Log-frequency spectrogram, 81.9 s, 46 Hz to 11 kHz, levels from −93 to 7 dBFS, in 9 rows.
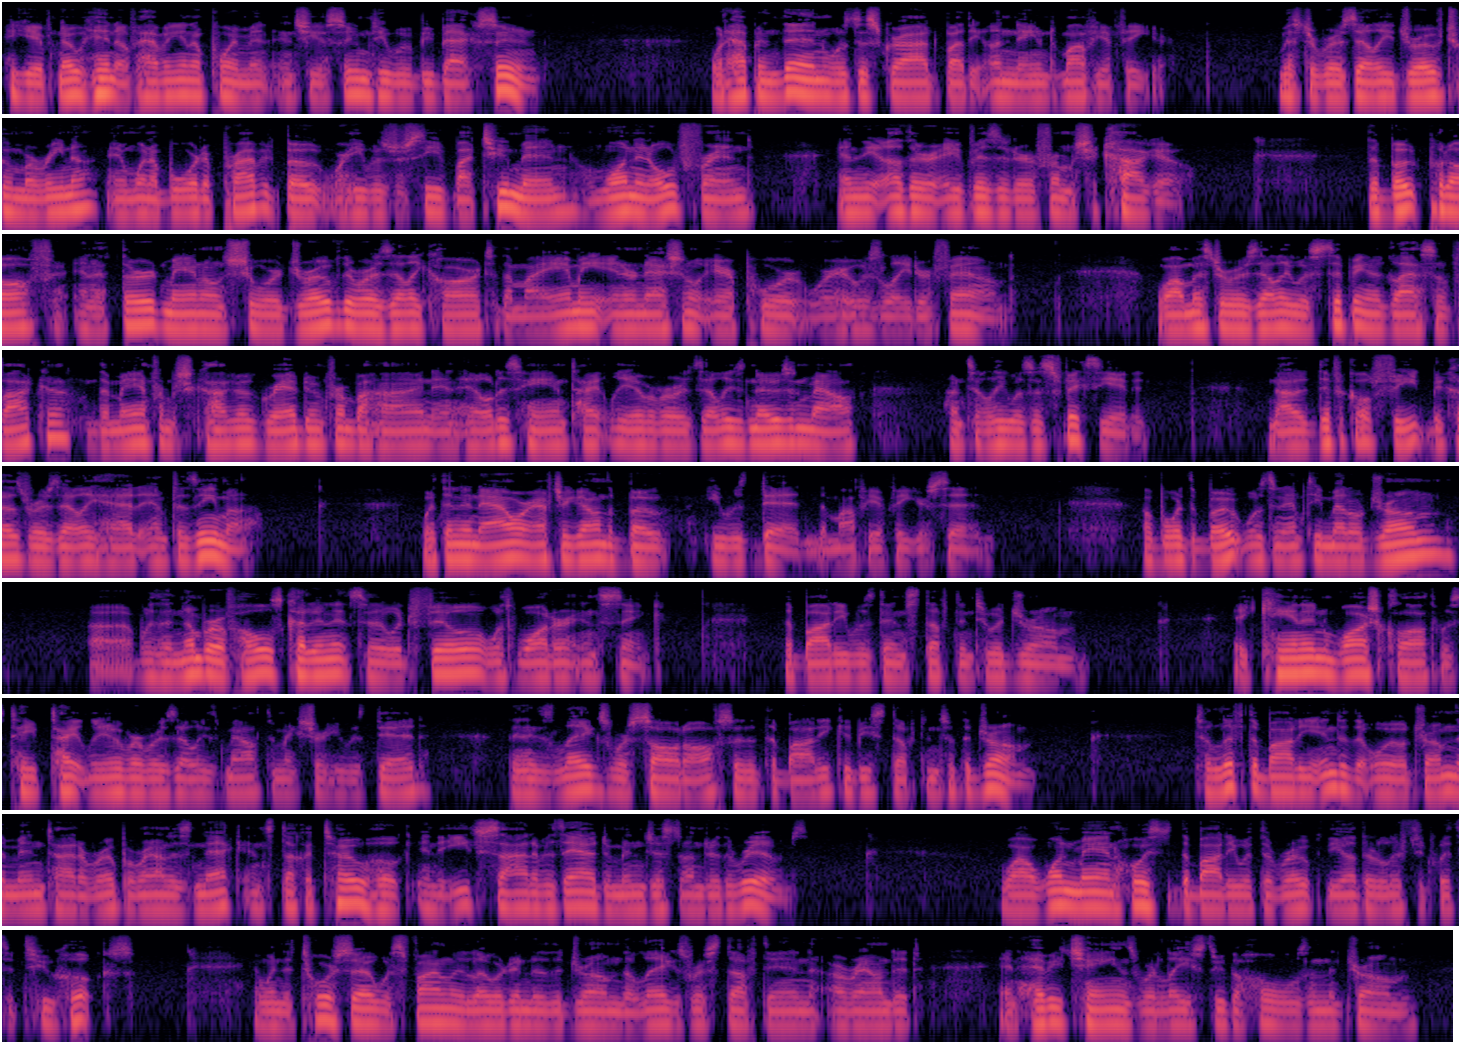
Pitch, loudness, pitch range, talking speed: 110 Hz, -35 LUFS, 105-120 Hz, 200 wpm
